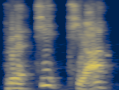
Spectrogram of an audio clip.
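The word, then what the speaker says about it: pratītya: in a short vowel, You don't say iya, you add a t, so it becomes itya. Itya, not iya, itya.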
